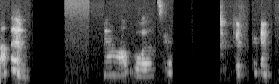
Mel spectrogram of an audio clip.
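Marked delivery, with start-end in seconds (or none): 1.7-4.5 soft, condescending, humoring tone. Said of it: "do you hear the condescension in her voice".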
